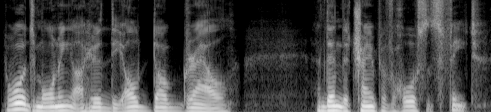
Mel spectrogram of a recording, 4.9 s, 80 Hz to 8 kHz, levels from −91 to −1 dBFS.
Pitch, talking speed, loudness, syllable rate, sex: 105 Hz, 195 wpm, -18 LUFS, 4.8 syllables/s, male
